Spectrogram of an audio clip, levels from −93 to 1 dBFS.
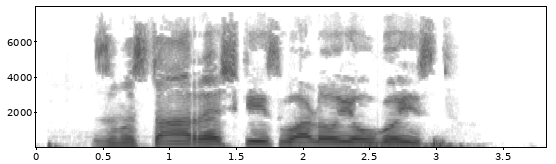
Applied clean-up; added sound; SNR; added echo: none; none; none; none.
